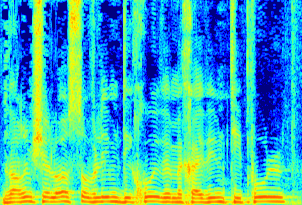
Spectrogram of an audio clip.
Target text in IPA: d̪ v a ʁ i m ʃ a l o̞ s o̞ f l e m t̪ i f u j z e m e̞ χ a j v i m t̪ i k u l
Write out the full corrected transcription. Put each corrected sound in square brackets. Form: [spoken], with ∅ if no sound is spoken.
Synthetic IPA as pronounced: d̪ v a ʁ i m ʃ [e] l o̞ s o̞ [v] l [i] m [d̪] i [χ] u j [v] e m e̞ χ a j v i m t̪ i [p] u l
